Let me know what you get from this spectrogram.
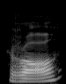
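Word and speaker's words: ر: Ra and Lam, both of them are being pronounced with the tip of the tongue and front palate.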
